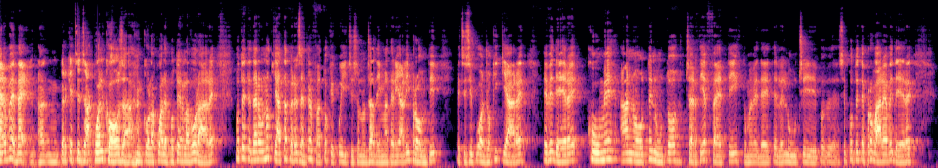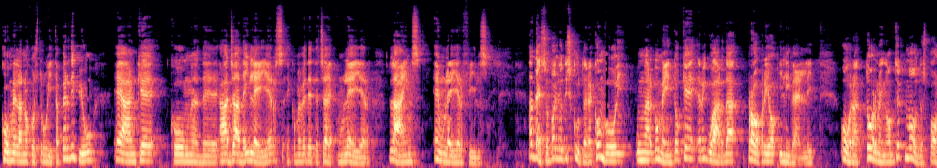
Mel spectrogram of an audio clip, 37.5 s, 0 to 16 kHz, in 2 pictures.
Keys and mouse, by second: 0.3 ctrl+middle click, 0.7 shift+middle click, 1.7 s, 1.8 s, 2.5 shift+middle click, 3.1 middle click, 3.7 middle click, 3.9 shift+middle click, 5.5 s, 6.1 click, 7.9 click, 9.9 middle click, 11.5 click, 13.0 click, 17.2 middle click, 22.0 click, 22.9 click, 24.7 click, 25.5 click, 26.4 click, 27.0 click, 27.8 ctrl+middle click, 28.3 shift+middle click, 31.6 s, 34.3 g, 36.1 click, 37.2 g.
